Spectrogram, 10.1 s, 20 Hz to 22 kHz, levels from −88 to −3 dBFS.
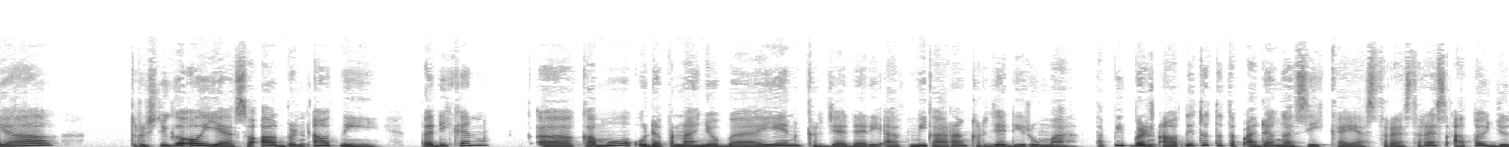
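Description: A stream segment skipped at 6.16 to 6.18 s: after "pernah nyobain kerja dari" the speech jumps to "kerja di" with a blip, likely from a failed segment load.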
